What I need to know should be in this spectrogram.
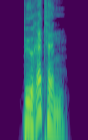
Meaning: plural of Bürette
- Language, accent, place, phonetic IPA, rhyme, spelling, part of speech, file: German, Germany, Berlin, [byˈʁɛtn̩], -ɛtn̩, Büretten, noun, De-Büretten.ogg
